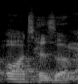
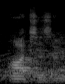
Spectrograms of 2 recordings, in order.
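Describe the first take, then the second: First: Low, droning imitation of a crowd; audience chorus. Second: Said in the usual way. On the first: Comic mimicking the audience's answer, crowd-like drone. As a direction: say it like a whole audience intoning it. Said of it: "hear an audience just go".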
